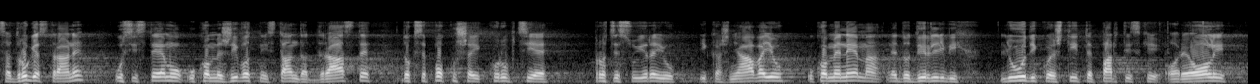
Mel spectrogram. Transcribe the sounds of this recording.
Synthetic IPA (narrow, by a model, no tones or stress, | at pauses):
sad̪ɾuɡe̞st̪ɾaːne̞ | usist̪e̞ːmuuko̞me̞ʒiʋo̞t̪nist̪and̪aɾd̪ɾaːst̪e̞d̪o̞kse̞po̞kuʃajko̞ɾupt̪sije̞ | pɾo̞t̪se̞suiːɾajuikaʒɲaːʋajuuko̞me̞ne̞ːmane̞d̪o̞d̪iɾʎiʋix | ʎuːd̪iko̞jeʃt̪iːt̪e̞paɾt̪ijskio̞ɾeoli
